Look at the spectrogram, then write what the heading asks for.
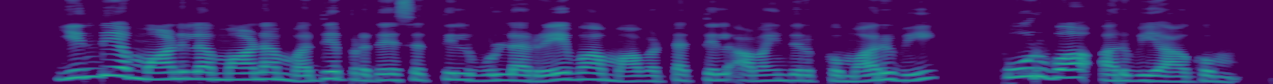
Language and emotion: Tamil, neutral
